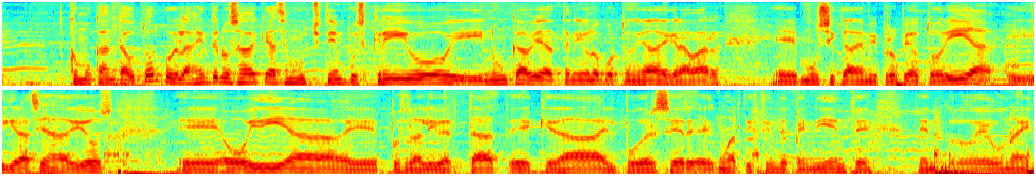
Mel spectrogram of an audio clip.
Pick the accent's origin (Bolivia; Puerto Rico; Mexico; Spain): Puerto Rico; Yo soy puertorriqueño.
